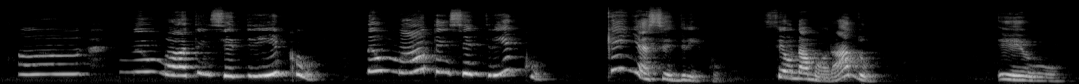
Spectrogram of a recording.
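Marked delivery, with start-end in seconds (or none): 0.2-5.5 very high, whining, mocking falsetto. Taunting the boy about his dreams, his cousin puts on a whiny mocking falsetto. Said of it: "fez uma voz de falsete e lamúria".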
